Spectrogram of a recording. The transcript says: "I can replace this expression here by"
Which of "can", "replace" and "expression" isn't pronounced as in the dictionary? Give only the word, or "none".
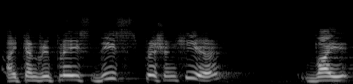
expression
